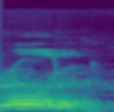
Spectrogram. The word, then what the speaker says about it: rule: এখানে দেখো ইউ এর পরে ডাবল এল থাকা সত্ত্বেও আমরা উর মতো উচ্চারণ না পেয়ে আর মতো পাচ্ছি, ডাল। আবার পরের শব্দটি দেখো রুল রুল, এখানে দেখো ইউ এর পরে একটি এল রয়েছে অথচ ইউ ভাওয়েলের উচ্চারণ উর মতো পাচ্ছি, রুল।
